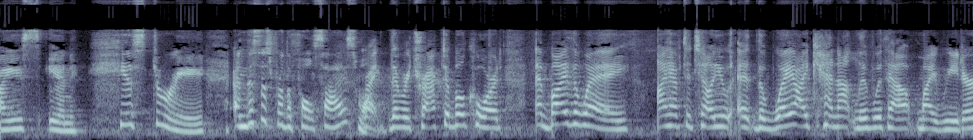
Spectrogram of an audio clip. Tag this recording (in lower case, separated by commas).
speech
